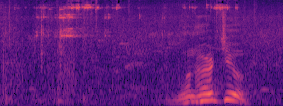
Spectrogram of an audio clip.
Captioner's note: chain clinks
